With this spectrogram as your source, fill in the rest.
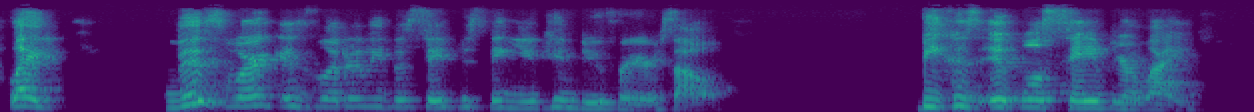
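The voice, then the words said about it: Emotional, choked-up voice. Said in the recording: “I'm literally getting emotional as I talk about this”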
